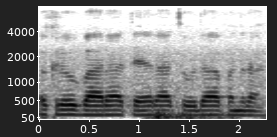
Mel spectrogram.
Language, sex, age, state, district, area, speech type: Goan Konkani, male, 18-30, Goa, Quepem, rural, spontaneous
